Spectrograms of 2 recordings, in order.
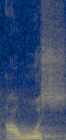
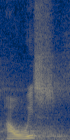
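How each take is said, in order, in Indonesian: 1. Vokal setelah w adalah u. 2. Vokal setelah w adalah i. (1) "Jangan awus" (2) "kasih harokat kasroh"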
